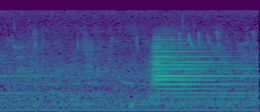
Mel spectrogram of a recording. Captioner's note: none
